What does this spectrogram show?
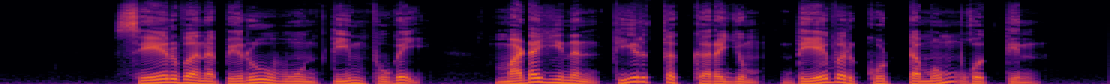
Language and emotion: Tamil, neutral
